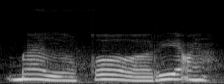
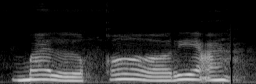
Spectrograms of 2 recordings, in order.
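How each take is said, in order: First: The word ends on a soft h-sound. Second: The same.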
